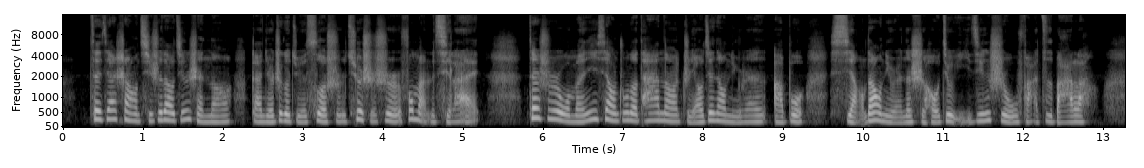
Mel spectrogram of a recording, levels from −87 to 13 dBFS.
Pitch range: 190-235 Hz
